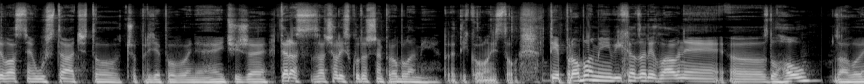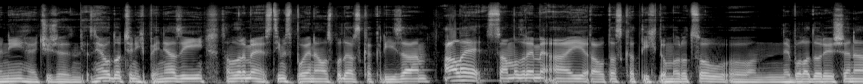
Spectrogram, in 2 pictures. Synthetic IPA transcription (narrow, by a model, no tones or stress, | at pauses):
ɛʋlasɲɛust̪aːct̪ɔt͡ʃɔpɾiːɟɛpɔʋɔjɲɛɦɛjt͡ʃiʒɛt̪ɛɾazzat͡ʃaliskut̪ɔt͡ʃnɛpɾɔblɛːmipɾɛ̰t̪iːxkɔ̰lṵnḭst̪ɔ̰ʊt̪ɪɛpɾɔblɛːmiʋixaːd͡zaliɦlaʊɲɛzd̪l̩ɦɔʊzaʋɔjniːxɦɛjt͡ʃiʒɛzɲɛɦɔd̪nɔcɛniːxpɛɲaziːsamɔzɾɛjmɛst̪iːmspɔjɛnaːɦɔspɔd̪aːɾskakɾiːzaalɛsamɔzɾɛjmɛ̰ʔaj̪aːɔt̪aːskat̪iːɣd̪ɔmɔɾɔt͡sɔʊɲɛbɔlad̪ɔɾɪɛʃɛnaː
